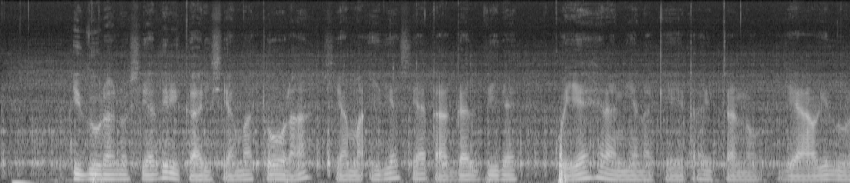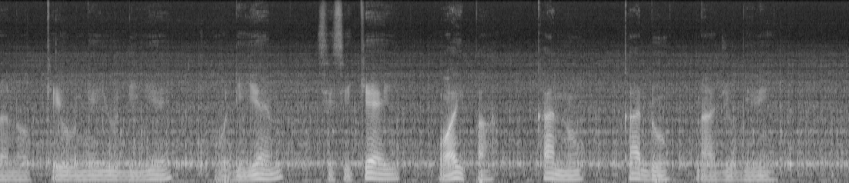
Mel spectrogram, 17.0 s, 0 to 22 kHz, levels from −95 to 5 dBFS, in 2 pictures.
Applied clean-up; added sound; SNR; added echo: none; Boiling / Water; 7 dB; none.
